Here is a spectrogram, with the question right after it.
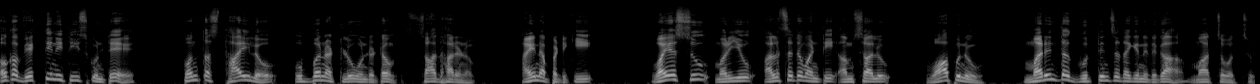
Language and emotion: Telugu, neutral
